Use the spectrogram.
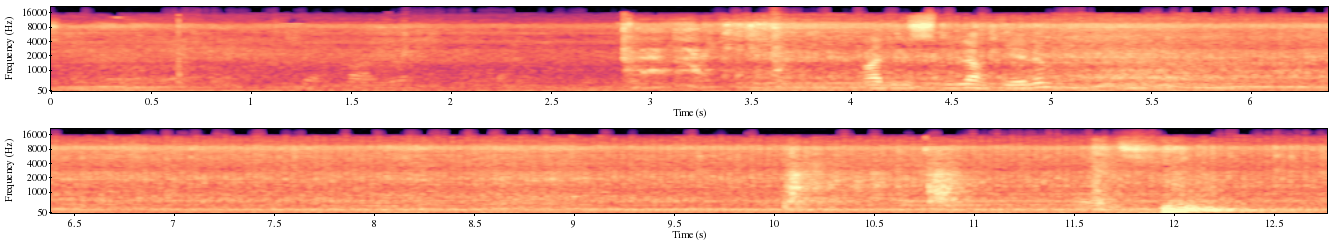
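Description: A transport truck's engine turns over and settles into a steady low idle nearby while someone speaks briefly over the rumble, with a few clanks and bumps during loading.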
